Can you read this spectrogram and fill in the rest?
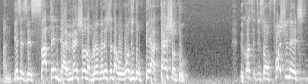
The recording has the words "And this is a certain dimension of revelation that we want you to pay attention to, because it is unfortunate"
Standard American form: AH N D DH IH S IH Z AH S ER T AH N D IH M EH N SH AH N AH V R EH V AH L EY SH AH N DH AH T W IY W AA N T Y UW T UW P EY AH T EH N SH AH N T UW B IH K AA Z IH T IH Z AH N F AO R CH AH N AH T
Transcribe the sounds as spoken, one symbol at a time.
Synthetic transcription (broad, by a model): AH N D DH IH S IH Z AH S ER T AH N D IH M EH N SH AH N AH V R EH V AH L EY SH AH N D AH T W IY W AA N T Y UW T UW P EY AH T EH N SH AH N T UW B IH K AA S IH T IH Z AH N F AO CH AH N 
